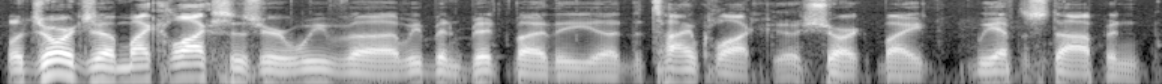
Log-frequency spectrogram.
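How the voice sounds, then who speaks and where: A man's voice: deep voice, moderate pace, a little mellow. Laid-back male radio host. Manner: easygoing, joking banter. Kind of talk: casual radio chat.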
